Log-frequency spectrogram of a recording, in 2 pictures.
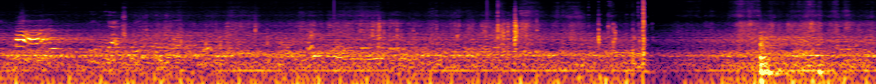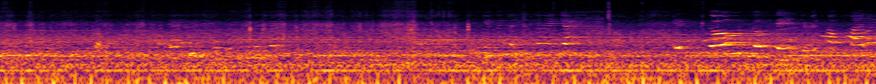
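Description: A crowd of adults chatters nearby in an echoing room.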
